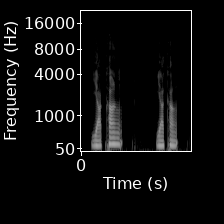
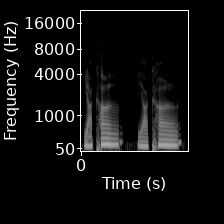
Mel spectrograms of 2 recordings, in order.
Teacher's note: the last nasal sonant is not n sound. It's Japanese nasal consonant.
